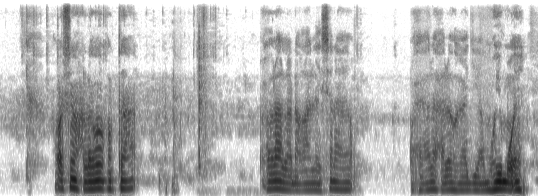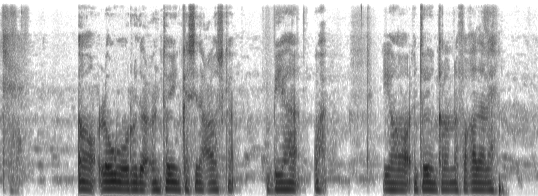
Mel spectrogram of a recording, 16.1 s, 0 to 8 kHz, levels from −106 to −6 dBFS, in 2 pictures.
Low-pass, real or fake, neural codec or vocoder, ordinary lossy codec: 7.2 kHz; real; none; none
